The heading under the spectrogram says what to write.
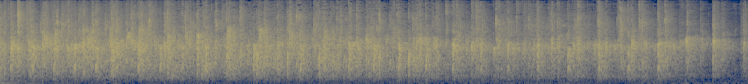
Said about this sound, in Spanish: Ahora sí, un fuerte aplauso, por favor.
